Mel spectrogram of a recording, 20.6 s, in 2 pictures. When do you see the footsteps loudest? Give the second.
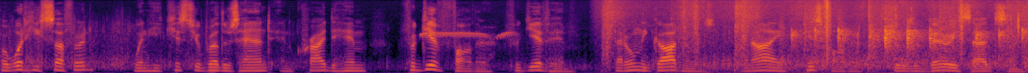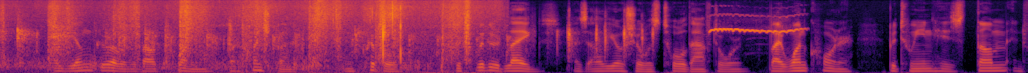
14 s.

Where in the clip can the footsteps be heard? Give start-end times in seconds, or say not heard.
5.9-15.4.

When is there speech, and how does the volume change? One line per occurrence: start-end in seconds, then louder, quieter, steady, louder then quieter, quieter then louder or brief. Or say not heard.
0.0-20.5 steady.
